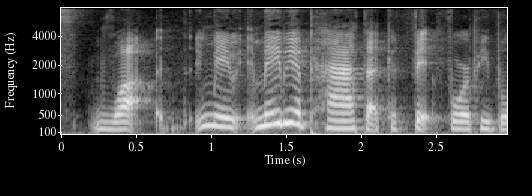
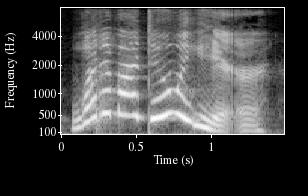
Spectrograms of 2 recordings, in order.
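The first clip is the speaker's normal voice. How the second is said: very high, louder wail of regret; panicked outcry; 5 dB louder than usual. Retold or imitated. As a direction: squeal it in mock panic. Panicking on the haunted trail.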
